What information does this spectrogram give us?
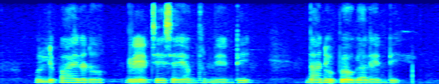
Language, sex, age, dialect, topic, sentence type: Telugu, male, 18-24, Utterandhra, agriculture, question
